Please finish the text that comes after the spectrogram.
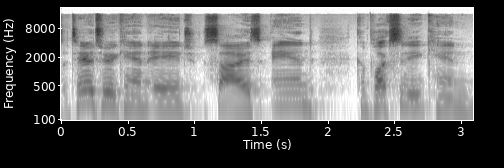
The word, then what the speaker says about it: Teotihuacan: Teotihuacan. Yeah, that's how you pronounce it. Teotihuacan, age, size, and complexity can make it seem otherworldly, but it's very much the work of humans.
